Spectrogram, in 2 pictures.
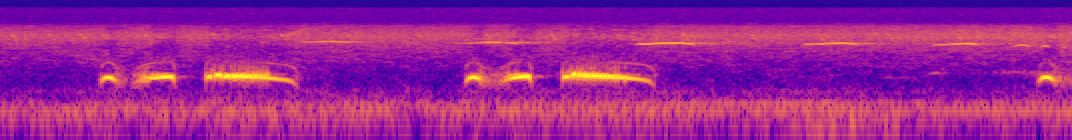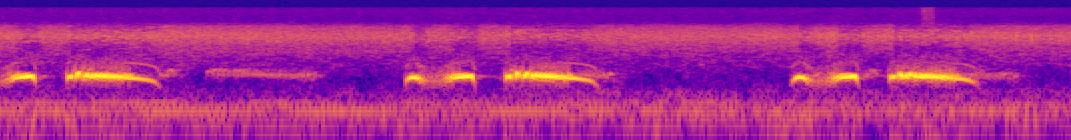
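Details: Spotted dove used as a lure bird in Vietnam, the favoured thổ bầu type, cooing steadily through five phrases about two seconds apart, each two quick hoots and a drawn-out mellow falling note, with faint chirps in the distance.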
